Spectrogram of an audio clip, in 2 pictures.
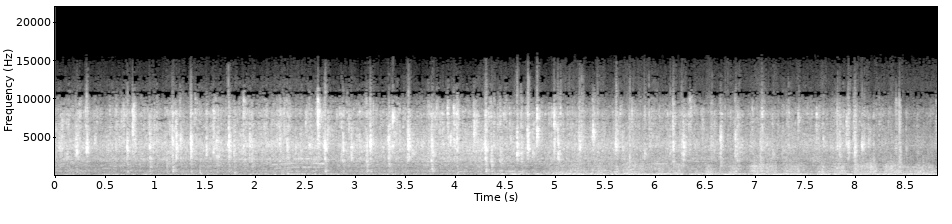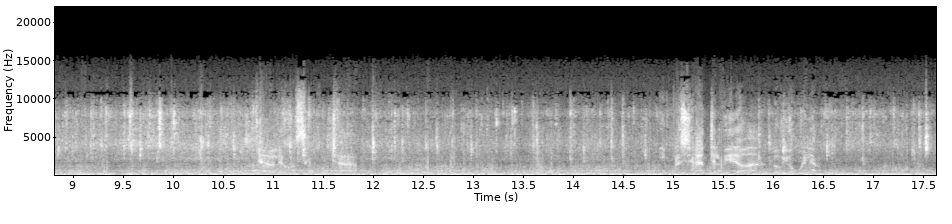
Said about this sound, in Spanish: Ahí se escucha parte de la precipitación. Esto es como que estamos esperando que llegue la tormenta eléctrica. Ahí la estamos viendo. Ahí se logra escuchar.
